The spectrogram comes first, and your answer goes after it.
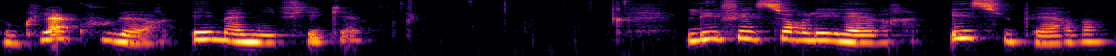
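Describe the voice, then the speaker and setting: Husky-voiced woman, soft and unhurried. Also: a little high. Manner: chatty, enthusiastic, many fillers, softly half-whispered asides. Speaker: beauty vlogger. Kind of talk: casual makeup haul review.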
